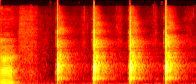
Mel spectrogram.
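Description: Saxophone slap tongue played softly, a tame version, by a member of the Saris Saxophone Quartet in Northern Michigan: five crisp, percussive pops in a steady, even rhythm, each with a short pitched ring that quickly decays, following a brief held tone.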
